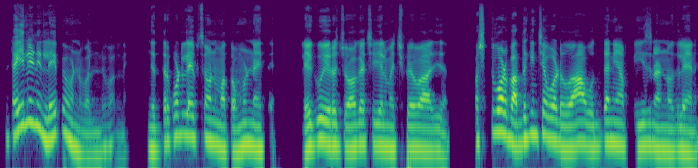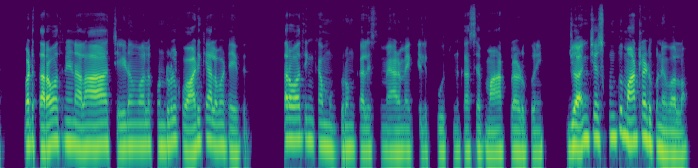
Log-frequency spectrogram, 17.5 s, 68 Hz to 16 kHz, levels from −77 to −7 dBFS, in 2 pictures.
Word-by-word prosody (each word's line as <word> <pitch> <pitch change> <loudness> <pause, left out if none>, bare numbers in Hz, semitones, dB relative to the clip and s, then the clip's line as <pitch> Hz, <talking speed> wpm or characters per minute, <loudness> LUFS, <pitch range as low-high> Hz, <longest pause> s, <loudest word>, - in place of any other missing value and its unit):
Daily 260 +10 +4
నేను 205 -9 +2
లేపేవాడిని 180 - -1
వాళ్ళండి 105 +4 -8
వాళ్ళని. 100 -6 -14 0.3
నిద్ర 125 +5 -2
కూడా 195 +1 0
లేపేసేవాడిని 175 -4 +1
మా 130 - 0
తమ్ముడినయితే. 135 +1 -2 0.4
లెగు, 140 +5 +2
ఈరోజు 145 -1 +1
యోగా 140 +3 +2
చెయ్యాలి 140 -2 -1
మర్చిపోయావా 130 0 0
అది 120 - -5
ఇది 110 - -4
అని. - - -16 0.3
ఫస్ట్ 165 +6 -1
వాడు 220 -2 +8
బద్ధకించేవాడు. 175 -1 +1 0.2
ఆ! - - +7 0.2
ఒద్దన్నయ్య 150 +1 0
ప్లీజ్ 140 +2 -3
నన్నొదిలెయ్ 125 -1 0
అని, 115 - -8 0.3
బట్ 150 +2 +2
తర్వాత 155 +5 +5
నేనలా 140 -2 +3 0.3
చెయడం 135 +2 -3
వల్ల 145 +1 -2
కొన్ని 140 0 -5
రోలుకు 160 -3 -4
వాడికే 155 +7 +2
అలవాటయిపోయింది. 135 -5 -4 0.4
తర్వాతింక 170 -2 +1
ముగ్గురం 130 +1 -6
కలిసి 120 +1 -5
మేడ 120 0 0
మీకెళ్లి 120 -1 -7
కూచ్చుని, 120 0 -10
కాసేపు 120 0 -6
మాట్లాడుకొని, 115 0 -3 0.4
జాగింగ్ 175 +4 +4
చేసుకుంటూ 185 +3 -2
మాట్లాడుకునేవాళ్ళం. 135 - +1
140 Hz, 160 wpm, -23 LUFS, 120-165 Hz, 0.4 s, వాడు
